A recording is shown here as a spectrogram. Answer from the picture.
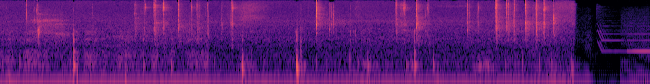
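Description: Typing on a computer keyboard: a run of irregular key clicks over a low steady hum. Near the end the hum cuts off and a simple electronic melody of held notes begins.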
